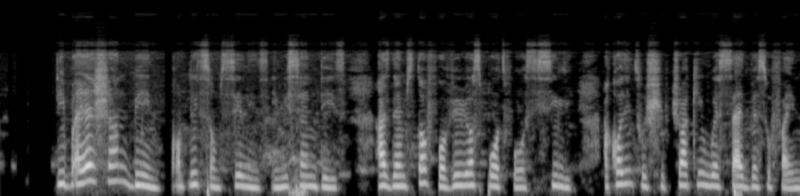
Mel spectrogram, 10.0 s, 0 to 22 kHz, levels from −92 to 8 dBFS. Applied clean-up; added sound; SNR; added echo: none; none; none; none.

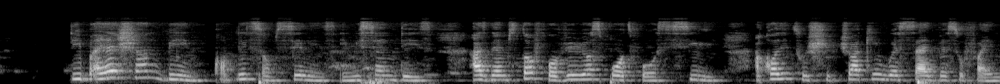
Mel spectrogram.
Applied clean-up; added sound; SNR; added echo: none; none; none; reverberation time 0.4 s.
